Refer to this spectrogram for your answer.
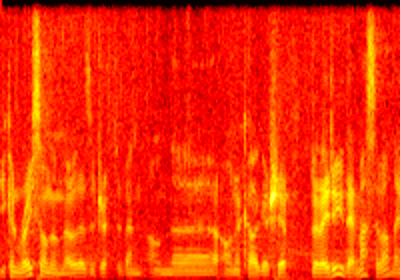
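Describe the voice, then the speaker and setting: A man with a fairly low voice at a very fast pace, ordinary pitch variation, and music in the background. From Scotland. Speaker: game developer guest. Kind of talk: casual chat during gameplay livestream.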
